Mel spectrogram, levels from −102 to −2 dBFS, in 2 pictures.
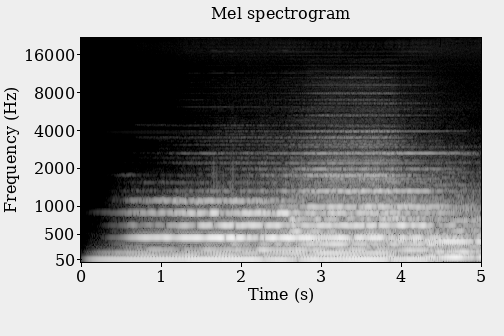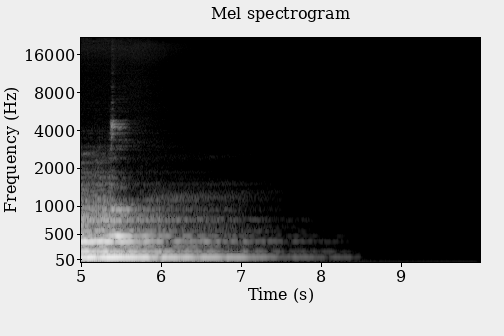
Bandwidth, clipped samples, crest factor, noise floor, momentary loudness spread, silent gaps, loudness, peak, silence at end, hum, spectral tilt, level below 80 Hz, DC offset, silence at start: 4.2 kHz; under 0.1%; 14 dB; under -90 dBFS; 17 LU; none; -14 LUFS; -2 dBFS; 3.25 s; none; -11.5 dB/octave; -20 dBFS; under 0.1%; 0.1 s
